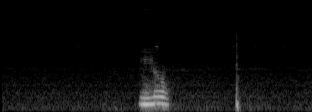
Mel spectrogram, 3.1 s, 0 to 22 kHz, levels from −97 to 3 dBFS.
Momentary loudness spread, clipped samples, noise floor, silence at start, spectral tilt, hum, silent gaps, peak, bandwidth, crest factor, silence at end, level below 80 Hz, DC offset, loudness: 17 LU; under 0.1%; -76 dBFS; 1.4 s; -11.5 dB/octave; none; none; -20 dBFS; 3 kHz; 20 dB; 0.75 s; -72 dBFS; under 0.1%; -34 LUFS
